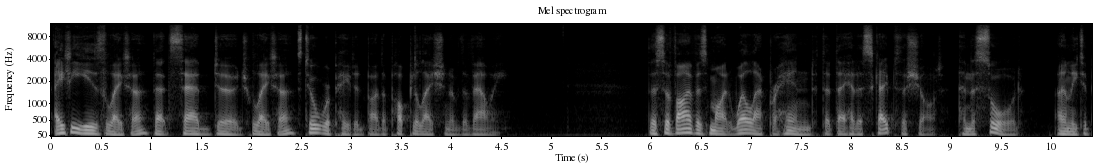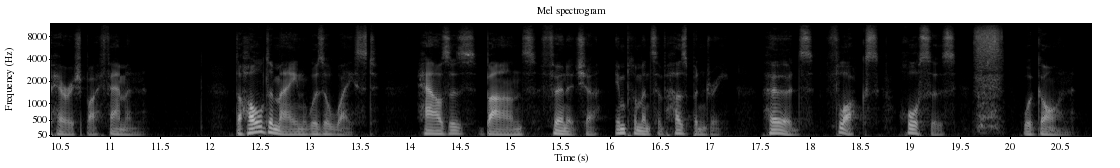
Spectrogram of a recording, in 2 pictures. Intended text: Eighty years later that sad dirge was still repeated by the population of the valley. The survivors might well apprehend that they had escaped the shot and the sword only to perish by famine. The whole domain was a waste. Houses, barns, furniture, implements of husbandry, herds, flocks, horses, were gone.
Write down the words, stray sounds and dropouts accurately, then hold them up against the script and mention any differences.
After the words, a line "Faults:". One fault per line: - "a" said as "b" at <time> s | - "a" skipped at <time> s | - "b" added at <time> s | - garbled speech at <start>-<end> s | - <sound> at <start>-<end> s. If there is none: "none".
Eighty years later that sad dirge later still repeated by the population of the valley. The survivors might well apprehend that they had escaped the shot and the sword only to perish by famine. The whole domain was a waste. Houses, barns, furniture, implements of husbandry, herds, flocks, horses, were gone.
Faults:
- "was" said as "later" at 2.0 s
- sniff at 19.6-20.0 s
